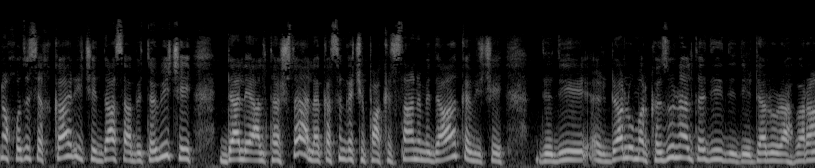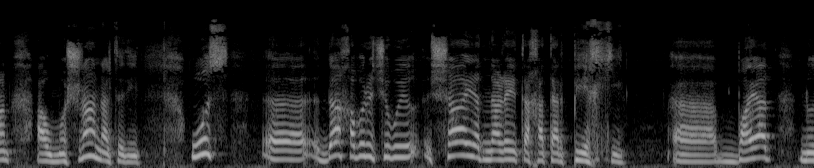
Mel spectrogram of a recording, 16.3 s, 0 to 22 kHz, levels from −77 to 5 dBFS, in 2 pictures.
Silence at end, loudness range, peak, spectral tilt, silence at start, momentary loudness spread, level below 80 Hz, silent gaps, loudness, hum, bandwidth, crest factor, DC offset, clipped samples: 0 s; 1 LU; -14 dBFS; -5 dB/octave; 0 s; 6 LU; -58 dBFS; none; -28 LUFS; none; 13 kHz; 14 dB; under 0.1%; under 0.1%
